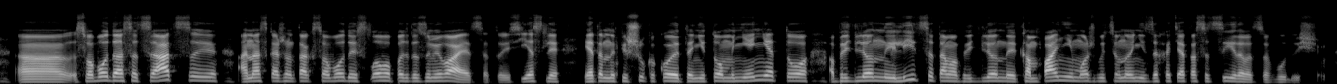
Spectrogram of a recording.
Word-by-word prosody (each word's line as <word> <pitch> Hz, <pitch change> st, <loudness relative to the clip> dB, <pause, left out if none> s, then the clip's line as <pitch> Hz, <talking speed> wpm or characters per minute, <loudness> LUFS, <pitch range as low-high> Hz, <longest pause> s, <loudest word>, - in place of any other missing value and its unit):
а, 120 Hz, 0 st, +4 dB
свобода 175 Hz, +3 st, +3 dB
ассоциации, 175 Hz, 0 st, +2 dB, 0.2 s
она 155 Hz, +4 st, +3 dB
скажем 155 Hz, -1 st, -3 dB
так, 155 Hz, 0 st, 0 dB
свободой 160 Hz, 0 st, -2 dB
слова 170 Hz, +2 st, -1 dB
подразумевается. 160 Hz, -6 st, +1 dB
То 110 Hz, -, -13 dB
есть, 105 Hz, -, -8 dB
если 145 Hz, -2 st, -1 dB, 0.2 s
я 140 Hz, -, +5 dB
там 155 Hz, 0 st, 0 dB
напишу 150 Hz, +4 st, -1 dB
какое-то 150 Hz, 0 st, +1 dB
не 145 Hz, 0 st, -3 dB
то 160 Hz, +3 st, -1 dB
мнение, 165 Hz, +7 st, 0 dB
то 165 Hz, -2 st, 0 dB, 0.2 s
определенные 160 Hz, +1 st, 0 dB
лица 190 Hz, +3 st, -3 dB
там, 160 Hz, -1 st, +1 dB
определенные 150 Hz, +1 st, -2 dB
компании, 170 Hz, +6 st, +3 dB
может 160 Hz, -2 st, -4 dB
быть, 150 Hz, -, -10 dB
со 155 Hz, -, -7 dB
мной 155 Hz, 0 st, -1 dB
не 150 Hz, -2 st, -7 dB
захотят 150 Hz, +1 st, -4 dB
ассоциироваться 135 Hz, -6 st, -4 dB
в -, -, -26 dB
будущем. 115 Hz, -3 st, -12 dB
155 Hz, 155 wpm, -24 LUFS, 145-165 Hz, 0.2 s, я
